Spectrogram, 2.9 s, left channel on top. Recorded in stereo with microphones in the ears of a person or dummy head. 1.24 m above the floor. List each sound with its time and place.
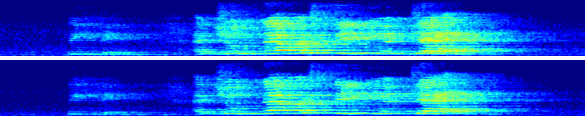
0.3 s a shout: 10° right (ahead or behind), 1.2 m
